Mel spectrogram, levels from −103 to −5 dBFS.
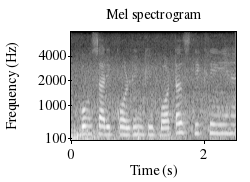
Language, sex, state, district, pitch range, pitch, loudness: Hindi, female, Punjab, Pathankot, 205-240 Hz, 215 Hz, -16 LUFS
